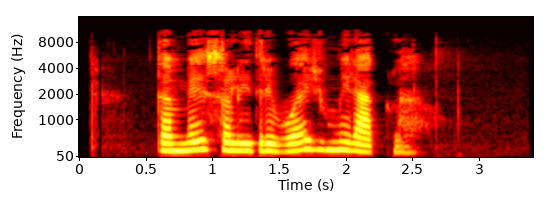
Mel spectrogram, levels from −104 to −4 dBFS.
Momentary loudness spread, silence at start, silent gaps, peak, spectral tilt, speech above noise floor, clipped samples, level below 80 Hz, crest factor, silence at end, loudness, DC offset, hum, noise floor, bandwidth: 18 LU; 0.6 s; none; -4 dBFS; -5 dB/octave; 54 dB; under 0.1%; -76 dBFS; 20 dB; 0.9 s; -22 LUFS; under 0.1%; none; -76 dBFS; 11 kHz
